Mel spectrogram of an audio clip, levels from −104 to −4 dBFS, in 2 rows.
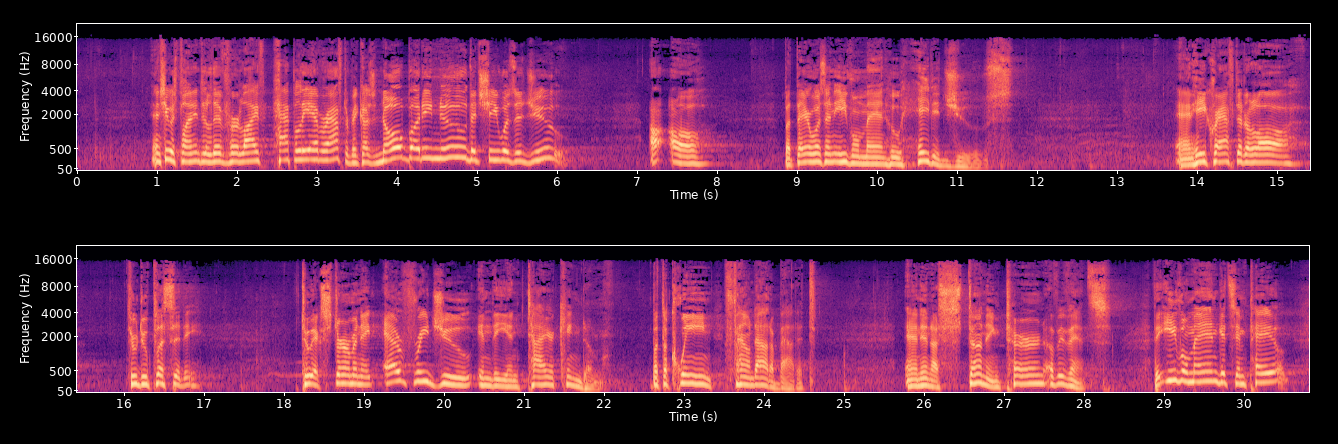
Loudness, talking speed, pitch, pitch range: -16 LUFS, 125 wpm, 175 Hz, 145-200 Hz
